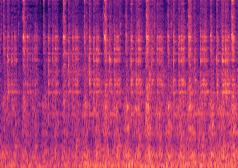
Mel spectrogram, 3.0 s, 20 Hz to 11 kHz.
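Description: A 1921-22 Bulldog hit-and-miss stationary engine runs at an outdoor vintage rally, producing a continuous rapid mechanical clatter with regular ticking beats over a low rumble, steady and close.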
